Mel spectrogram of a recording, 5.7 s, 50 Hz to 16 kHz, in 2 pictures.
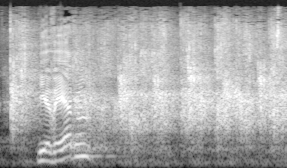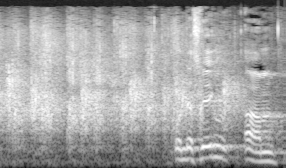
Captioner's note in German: Beifall CDU und BÜNDNIS 90/DIE GRÜNEN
